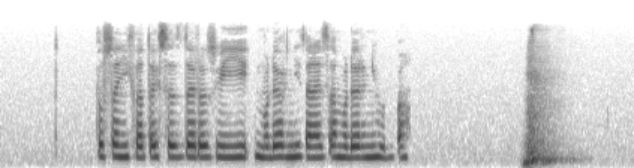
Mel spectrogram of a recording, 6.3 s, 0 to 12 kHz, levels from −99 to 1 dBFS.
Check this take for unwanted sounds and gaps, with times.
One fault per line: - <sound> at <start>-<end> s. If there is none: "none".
- whoosh at 5.2-5.9 s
